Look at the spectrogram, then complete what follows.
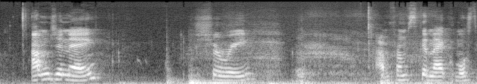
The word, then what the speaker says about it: Juné: It's not June. It's not June. I got the accent over the E.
